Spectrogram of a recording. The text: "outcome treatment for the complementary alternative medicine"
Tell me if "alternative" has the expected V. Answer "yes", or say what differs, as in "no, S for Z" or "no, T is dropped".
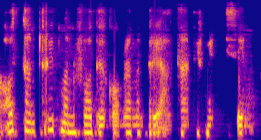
no, F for V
